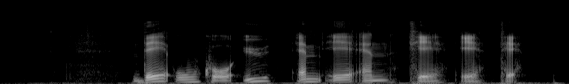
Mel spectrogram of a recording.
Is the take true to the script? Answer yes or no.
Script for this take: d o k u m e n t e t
yes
